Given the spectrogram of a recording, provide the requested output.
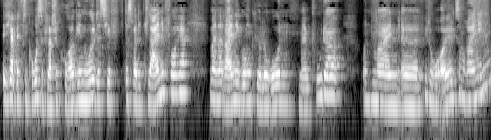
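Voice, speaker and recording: A woman's voice: lowish voice, measured pace, a little mellow. A woman in her thirties from Germany chats casually to her vlog, rambling and thinking aloud, recorded on a phone at arm's length indoors at home. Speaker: vlogger. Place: indoors at home, kitchen, hallway and bathroom.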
